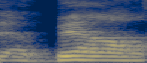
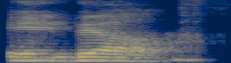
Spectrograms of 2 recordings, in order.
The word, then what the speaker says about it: Abell: am Abel see I pronounce it AEL for 30 years so it's going to be very very difficult for me to say Abel I am Abel's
